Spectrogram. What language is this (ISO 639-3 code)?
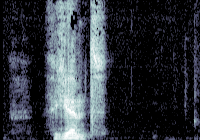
kab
